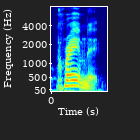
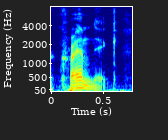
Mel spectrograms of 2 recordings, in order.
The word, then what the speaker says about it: Kramnik: And then it was probably not, it really didn't get a lot of respect until Kramnik took it up and he began using it.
